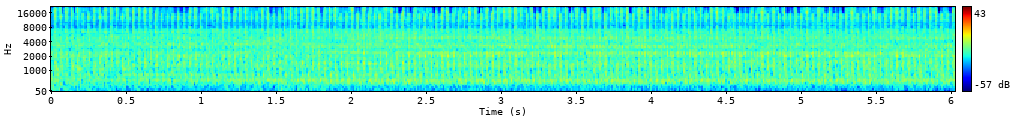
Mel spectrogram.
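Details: 2017 Mazda CX-5 2.2 diesel, 58,000 km, just started: hard regular knock-like clatter about three beats a second over a bright hissy running sound at idle; strange engine noise, cause not stated.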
